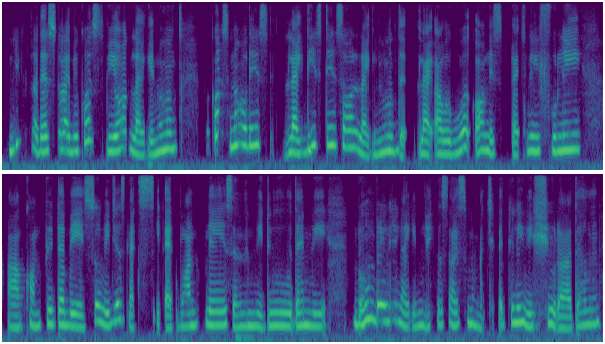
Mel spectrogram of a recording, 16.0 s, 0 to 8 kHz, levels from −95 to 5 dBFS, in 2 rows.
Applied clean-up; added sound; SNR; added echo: neural diffusion model UNIVERSE++.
